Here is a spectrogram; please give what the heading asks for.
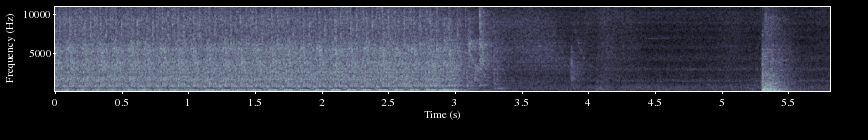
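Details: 2011 Chrysler 300 5.7 V8 with P0300/P0302 codes; scope shows fewer than eight pulses per cycle. Idle has a steady chuffing beat, about three per second, with an uneven gap, then shuts off; dead cylinder misfire.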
